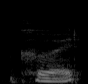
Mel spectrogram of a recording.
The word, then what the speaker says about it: could: of these words would could and should we have oh you saying O and the L is silent so when you come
